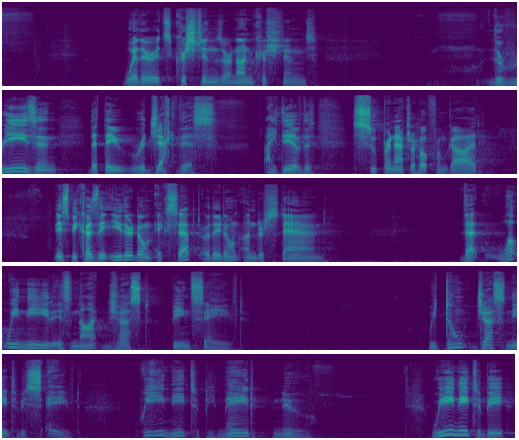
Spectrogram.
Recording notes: Recorded on December 31, 2023 at Waialae Baptist Church.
